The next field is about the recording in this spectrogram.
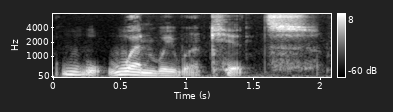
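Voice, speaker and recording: A man voicing a nervous, insinuating upper-class gentleman in an audio story, speaking in a formal, theatrical, halting way. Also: mid-range voice, animated, gravelly, husky, exaggerated voice. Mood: shaken. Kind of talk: audio fiction character dialogue.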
